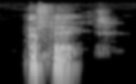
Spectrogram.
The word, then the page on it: affect: Australian English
